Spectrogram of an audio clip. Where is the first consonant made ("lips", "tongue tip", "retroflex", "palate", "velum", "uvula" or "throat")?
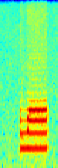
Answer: lips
